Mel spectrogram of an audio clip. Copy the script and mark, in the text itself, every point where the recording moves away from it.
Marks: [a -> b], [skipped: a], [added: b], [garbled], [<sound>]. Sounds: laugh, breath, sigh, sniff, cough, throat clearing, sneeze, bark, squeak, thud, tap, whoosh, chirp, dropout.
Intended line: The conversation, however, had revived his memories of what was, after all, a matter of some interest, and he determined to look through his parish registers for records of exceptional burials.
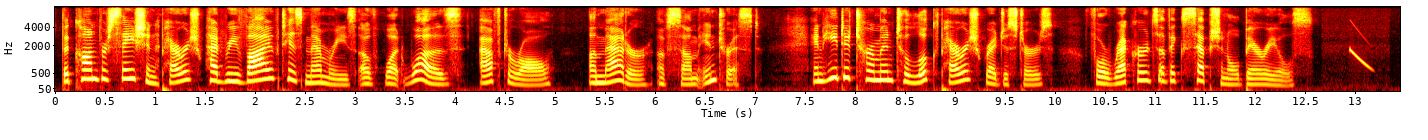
The conversation, [however, -> parish] had revived his memories of what was, after all, a matter of some interest, and he determined to look [skipped: through his] parish registers for records of exceptional burials. [chirp]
